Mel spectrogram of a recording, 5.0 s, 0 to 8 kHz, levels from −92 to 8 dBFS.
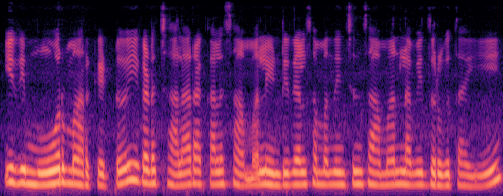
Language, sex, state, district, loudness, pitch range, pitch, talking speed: Telugu, female, Andhra Pradesh, Sri Satya Sai, -16 LUFS, 180-195 Hz, 185 Hz, 145 wpm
